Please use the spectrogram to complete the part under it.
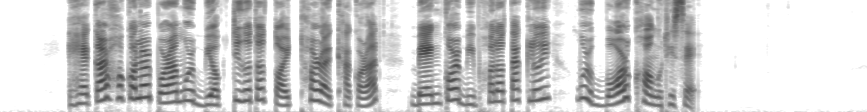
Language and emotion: Assamese, angry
